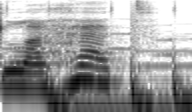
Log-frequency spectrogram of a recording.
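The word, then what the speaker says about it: לַהַט: And for that in the blue letter Bible the Hebrew word is H3858 and it's pronounced laet and it means flaming enchantment flame of an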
